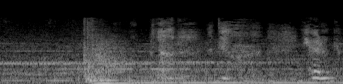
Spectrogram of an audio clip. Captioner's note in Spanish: Estrépito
